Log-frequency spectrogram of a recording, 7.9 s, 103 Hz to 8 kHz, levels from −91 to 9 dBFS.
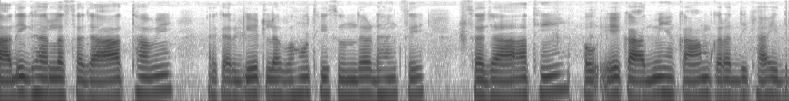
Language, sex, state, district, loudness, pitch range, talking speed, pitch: Chhattisgarhi, male, Chhattisgarh, Raigarh, -21 LUFS, 130-140 Hz, 175 wpm, 135 Hz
